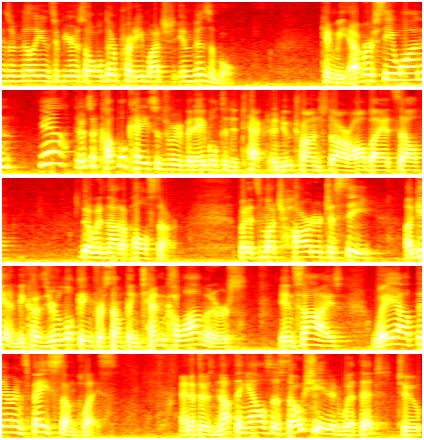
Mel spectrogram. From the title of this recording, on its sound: Live Class Lecture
